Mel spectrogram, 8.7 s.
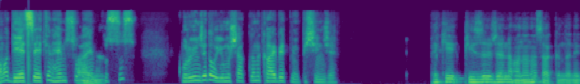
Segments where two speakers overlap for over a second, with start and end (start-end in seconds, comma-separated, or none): none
